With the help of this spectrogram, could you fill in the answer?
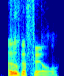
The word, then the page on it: overfill: British English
